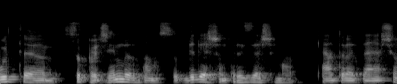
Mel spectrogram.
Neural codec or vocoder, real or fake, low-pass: codec, 16 kHz, 4 kbps, X-Codec, HuBERT features, trained on balanced general audio; fake; 7.2 kHz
